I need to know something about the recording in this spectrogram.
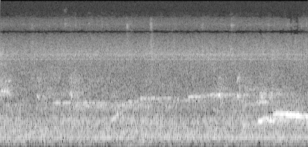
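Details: Several wild coyotes howling from different directions at night near a winter hot-tent camp, groups answering one another; faint, thin rising and wavering tones drawn out over several seconds, distant and soft against a quiet background.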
